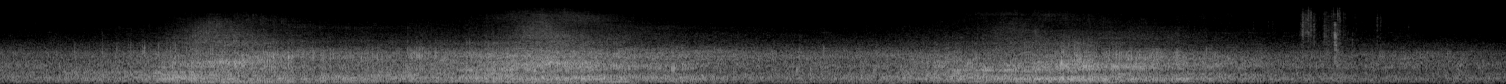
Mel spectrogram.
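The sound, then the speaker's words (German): Steady street traffic rolls past a bench on a pedestrian path running along the middle of the street, a broad continuous roar with several vehicles swelling and fading in turn, with no talking. “Hier kann man wunderbar ein Päuschen machen und dem Verkehr, den Fußgängern oder vorbeifahrenden Fahrradfahrern lauschen.”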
